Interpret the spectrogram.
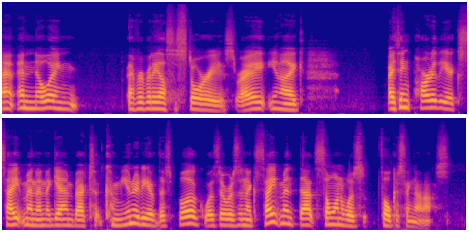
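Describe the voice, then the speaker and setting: A woman with a Connecticut accent at medium pitch, talking at a fairly quick pace with ordinary pitch variation. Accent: American English, Connecticut. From New Britain, Connecticut; Polish diaspora. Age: 30s. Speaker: author. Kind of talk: panel discussion.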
